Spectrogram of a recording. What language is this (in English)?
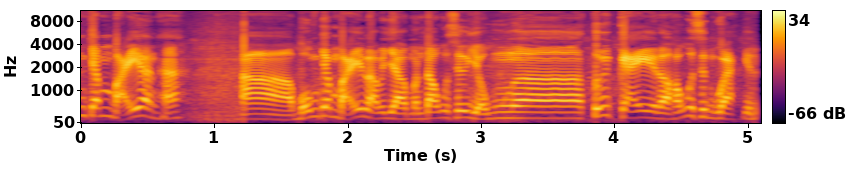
Vietnamese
